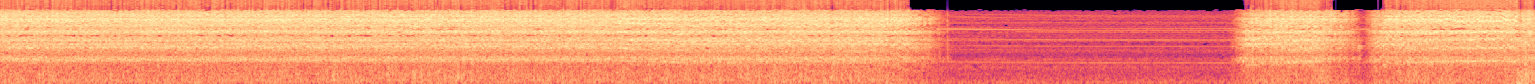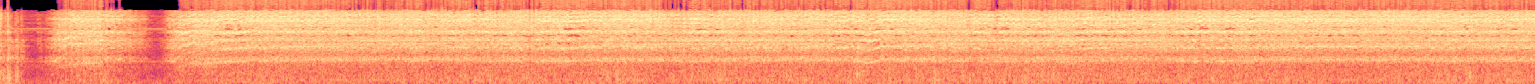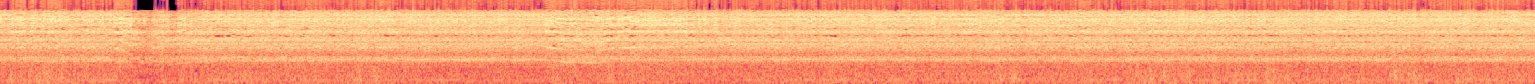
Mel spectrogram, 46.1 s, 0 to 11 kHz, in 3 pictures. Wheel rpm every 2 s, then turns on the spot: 230, 230, 230, 220, 120, 0, 90, 140, 100, 230, 230, 230, 220, 220, 230, 220, 190, 230, 230, 230, 230, 230, 230.
none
